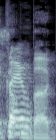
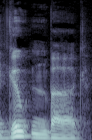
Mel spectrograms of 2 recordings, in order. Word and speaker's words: Gutenberg: Yeah, I say Gutenberg, but if you're in America, you say Gutenberg.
